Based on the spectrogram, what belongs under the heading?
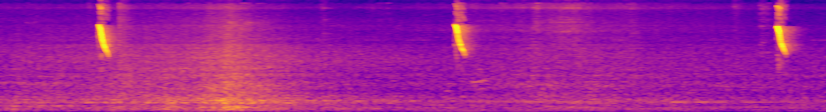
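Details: Juvenile prinia calls used as a lure for trapping birds: three thin, high, sharply descending notes, each very brief and spaced a few seconds apart, over a low background rumble.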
